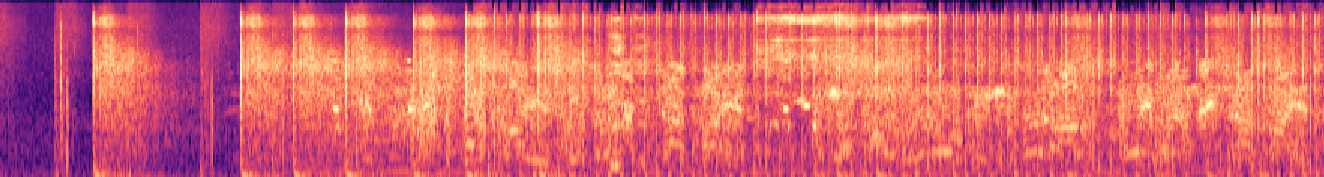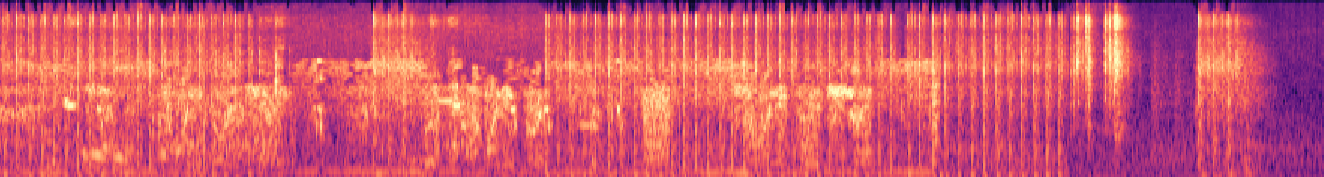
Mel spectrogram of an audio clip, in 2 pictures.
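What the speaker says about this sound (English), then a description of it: "The suspect then opened fire on two uniformed officers outside the Southeast Los Santos police station." A police shootout outside a Southeast Los Santos station in the GTA video game: sustained, dense gunfire fills nearly the whole stretch. Voices mix in and the noise is loud throughout, with a few short gaps near the start and end.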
